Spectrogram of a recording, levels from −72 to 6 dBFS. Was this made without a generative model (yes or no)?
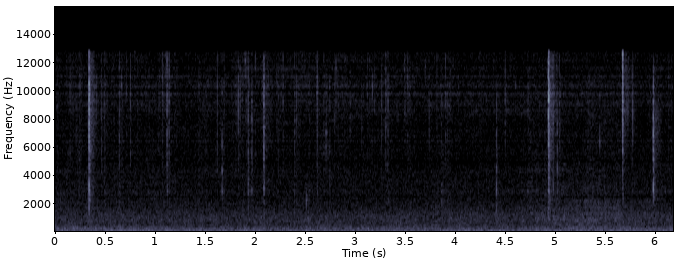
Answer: no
